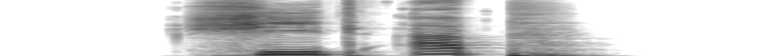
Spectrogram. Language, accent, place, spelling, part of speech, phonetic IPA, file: German, Germany, Berlin, schied ab, verb, [ˌʃiːt ˈap], De-schied ab.ogg
- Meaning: first/third-person singular preterite of abscheiden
